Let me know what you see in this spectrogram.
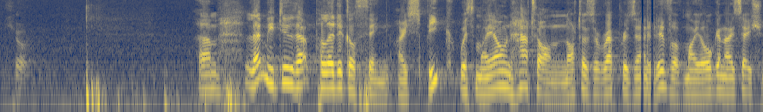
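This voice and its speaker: In an English accent, the speaker moves at a fairly quick pace with ordinary pitch variation and long, frequent pauses. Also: man, fairly high pitch for a man. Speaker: professor and keynote speaker. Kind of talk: Q&A answer at academic conference. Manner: hesitant, many fillers.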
